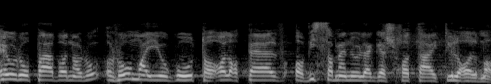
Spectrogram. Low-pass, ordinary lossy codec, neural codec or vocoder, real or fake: 7.2 kHz; none; none; real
